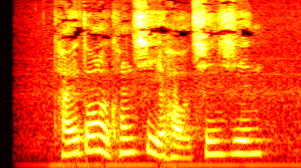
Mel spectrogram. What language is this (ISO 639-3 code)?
zho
